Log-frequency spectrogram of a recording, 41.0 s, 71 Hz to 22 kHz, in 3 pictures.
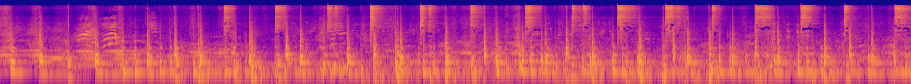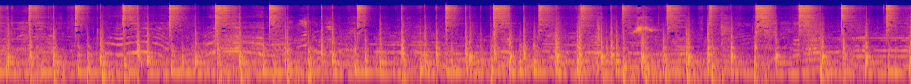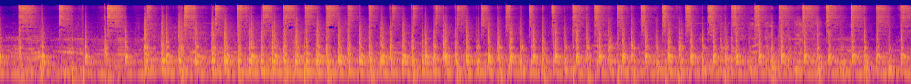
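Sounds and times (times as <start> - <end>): hand drums beating: 0.0 - 41.0.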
